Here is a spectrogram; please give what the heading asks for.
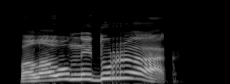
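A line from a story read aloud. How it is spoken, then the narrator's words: Furious shouting. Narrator (Russian): прокричал Каан, в бешенстве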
